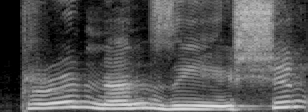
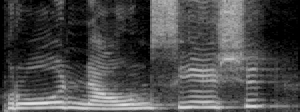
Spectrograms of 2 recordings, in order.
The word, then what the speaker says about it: pronunciation: Tarur, pronunciation is correct. Interviewer, and not pronunciation? Tarur, it's actually linked to annunciation, which is to speak clearly and it's not linked to pronoun, which is where the confusion comes from.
